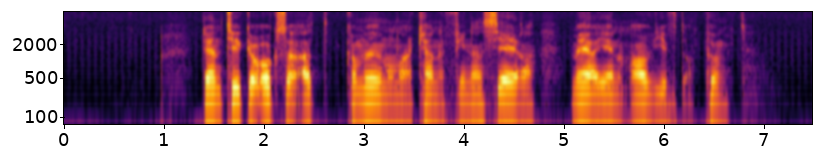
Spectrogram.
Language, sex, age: Swedish, male, 23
